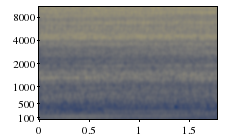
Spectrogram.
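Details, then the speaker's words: Bedini-style pulse motor built from a window motor, fed 12 V from an external supply, running on one coil after spin start: steady hum with faint rapid coil-pulse ticking; spins up quickly and runs freely. "like any other bendini motor it has to be kind of spin start you can hear it taking off and those coils"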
